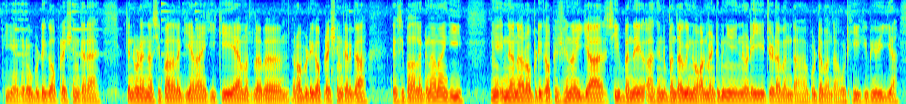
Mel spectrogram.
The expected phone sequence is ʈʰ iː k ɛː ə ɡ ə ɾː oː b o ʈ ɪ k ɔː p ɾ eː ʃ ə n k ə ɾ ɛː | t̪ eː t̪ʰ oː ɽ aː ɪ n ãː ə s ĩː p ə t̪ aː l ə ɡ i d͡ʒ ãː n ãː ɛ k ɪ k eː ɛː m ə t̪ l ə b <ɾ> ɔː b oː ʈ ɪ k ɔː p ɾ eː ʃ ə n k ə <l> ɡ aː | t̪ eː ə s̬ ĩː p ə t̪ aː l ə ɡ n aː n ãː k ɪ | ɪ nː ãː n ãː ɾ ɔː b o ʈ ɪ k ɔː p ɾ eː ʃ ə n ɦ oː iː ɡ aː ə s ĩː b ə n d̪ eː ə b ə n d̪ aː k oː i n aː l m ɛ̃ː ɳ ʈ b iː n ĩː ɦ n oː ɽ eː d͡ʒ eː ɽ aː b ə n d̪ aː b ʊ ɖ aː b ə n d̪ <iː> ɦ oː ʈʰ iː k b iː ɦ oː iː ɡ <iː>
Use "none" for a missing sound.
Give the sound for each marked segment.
ɾ, ɾ, aː, aː

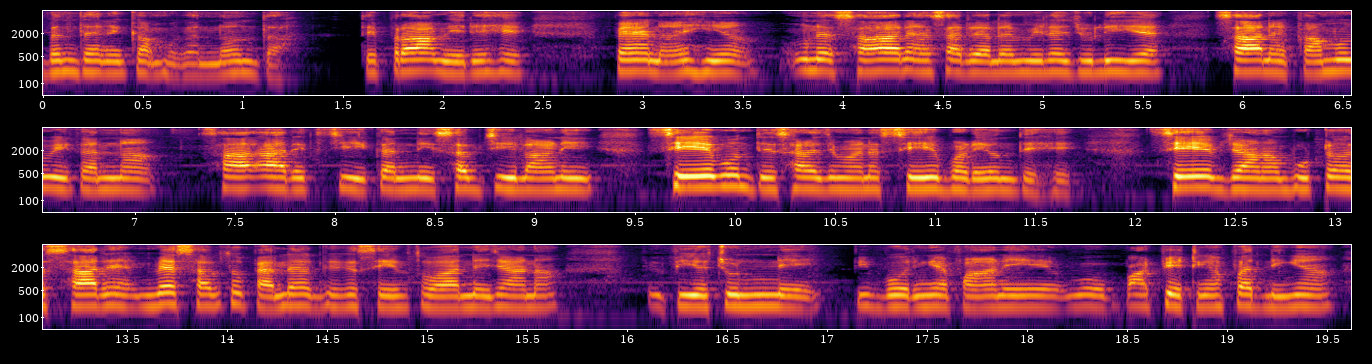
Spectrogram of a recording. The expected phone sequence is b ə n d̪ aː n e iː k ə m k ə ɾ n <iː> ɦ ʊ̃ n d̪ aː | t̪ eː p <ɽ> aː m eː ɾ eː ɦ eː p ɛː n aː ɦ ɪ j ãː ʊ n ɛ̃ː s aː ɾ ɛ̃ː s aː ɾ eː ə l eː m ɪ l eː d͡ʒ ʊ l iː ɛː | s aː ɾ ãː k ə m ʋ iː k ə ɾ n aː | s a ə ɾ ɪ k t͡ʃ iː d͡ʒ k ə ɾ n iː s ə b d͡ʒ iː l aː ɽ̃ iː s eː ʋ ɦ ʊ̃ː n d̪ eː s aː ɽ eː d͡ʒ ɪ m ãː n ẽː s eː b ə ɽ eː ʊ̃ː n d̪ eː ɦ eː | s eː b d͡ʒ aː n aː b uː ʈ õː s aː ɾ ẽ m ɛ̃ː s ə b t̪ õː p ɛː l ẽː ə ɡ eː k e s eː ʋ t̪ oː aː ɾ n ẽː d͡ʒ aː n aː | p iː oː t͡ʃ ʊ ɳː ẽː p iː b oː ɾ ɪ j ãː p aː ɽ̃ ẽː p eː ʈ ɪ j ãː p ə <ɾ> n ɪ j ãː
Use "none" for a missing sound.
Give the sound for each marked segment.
aː, ɾ, ɾ

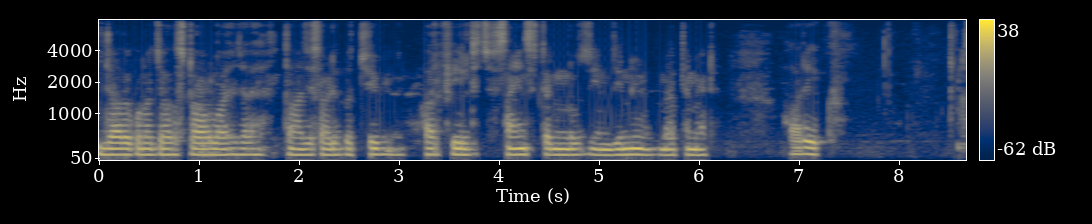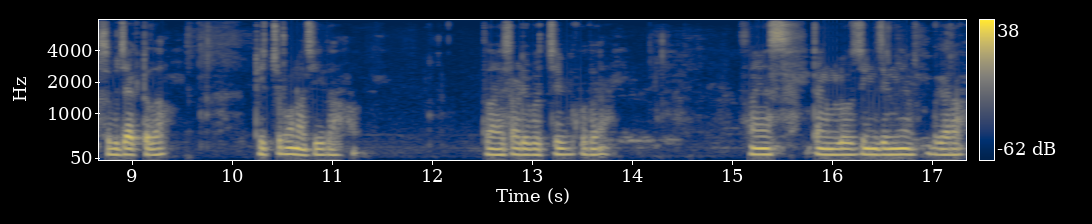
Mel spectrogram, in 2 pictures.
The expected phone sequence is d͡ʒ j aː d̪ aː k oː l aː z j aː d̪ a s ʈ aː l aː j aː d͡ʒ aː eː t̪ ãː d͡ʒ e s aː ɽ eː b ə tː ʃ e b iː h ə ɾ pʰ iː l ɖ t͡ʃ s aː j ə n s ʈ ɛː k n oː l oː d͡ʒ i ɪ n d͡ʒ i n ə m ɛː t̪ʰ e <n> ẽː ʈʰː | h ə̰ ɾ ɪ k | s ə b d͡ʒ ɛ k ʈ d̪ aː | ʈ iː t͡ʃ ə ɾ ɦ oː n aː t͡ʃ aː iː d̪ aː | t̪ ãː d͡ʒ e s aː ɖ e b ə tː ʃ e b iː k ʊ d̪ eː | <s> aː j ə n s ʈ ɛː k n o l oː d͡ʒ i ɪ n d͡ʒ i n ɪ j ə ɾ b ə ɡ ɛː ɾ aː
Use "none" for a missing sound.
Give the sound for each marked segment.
m, s

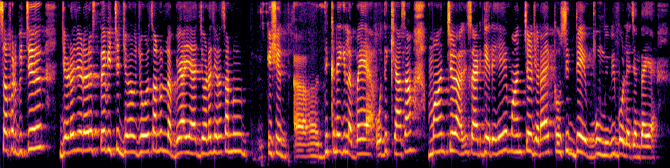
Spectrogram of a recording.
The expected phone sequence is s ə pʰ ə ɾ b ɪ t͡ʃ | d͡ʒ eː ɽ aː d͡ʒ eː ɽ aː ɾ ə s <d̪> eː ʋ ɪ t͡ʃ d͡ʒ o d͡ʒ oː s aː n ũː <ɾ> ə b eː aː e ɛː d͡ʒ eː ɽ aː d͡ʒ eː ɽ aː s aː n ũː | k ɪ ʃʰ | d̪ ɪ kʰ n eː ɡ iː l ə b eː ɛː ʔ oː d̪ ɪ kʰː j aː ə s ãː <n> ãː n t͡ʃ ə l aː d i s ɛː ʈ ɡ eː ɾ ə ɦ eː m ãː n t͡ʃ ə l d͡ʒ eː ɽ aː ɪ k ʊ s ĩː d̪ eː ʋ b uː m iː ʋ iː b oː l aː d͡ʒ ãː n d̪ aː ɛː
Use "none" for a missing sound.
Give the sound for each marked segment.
t̪, l, m

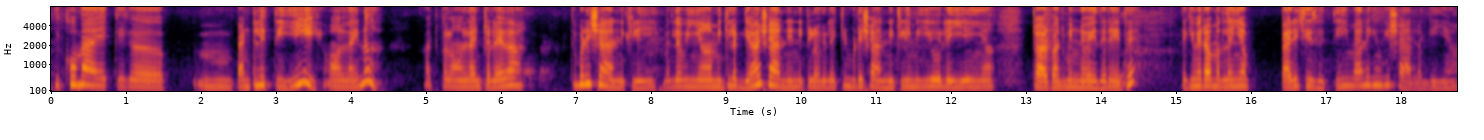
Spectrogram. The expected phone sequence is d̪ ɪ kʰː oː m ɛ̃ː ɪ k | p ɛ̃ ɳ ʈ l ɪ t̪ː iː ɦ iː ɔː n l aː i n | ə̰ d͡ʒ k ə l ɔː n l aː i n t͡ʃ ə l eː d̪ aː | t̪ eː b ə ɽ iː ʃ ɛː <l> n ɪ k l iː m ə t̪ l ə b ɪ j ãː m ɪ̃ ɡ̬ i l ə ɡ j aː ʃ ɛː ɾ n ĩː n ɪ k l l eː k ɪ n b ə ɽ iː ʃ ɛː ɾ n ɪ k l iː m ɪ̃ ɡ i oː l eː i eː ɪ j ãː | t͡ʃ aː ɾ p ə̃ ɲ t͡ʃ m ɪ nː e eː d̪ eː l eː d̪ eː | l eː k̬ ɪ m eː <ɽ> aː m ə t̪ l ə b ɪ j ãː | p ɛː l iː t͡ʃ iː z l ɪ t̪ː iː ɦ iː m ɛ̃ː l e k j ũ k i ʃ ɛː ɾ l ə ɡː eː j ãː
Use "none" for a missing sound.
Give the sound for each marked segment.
ɾ, ɾ

